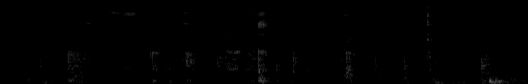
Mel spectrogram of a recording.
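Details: Boston Terrier puppy playing with its roommate and keeping him from sleeping, giving short whimpering and grunting sounds in bursts about every second, with indoor room noise and a faint steady hum.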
